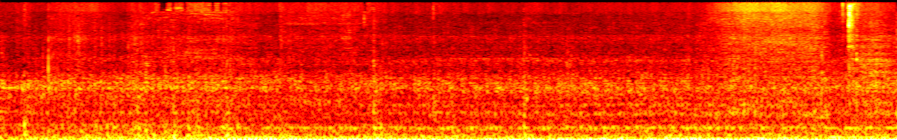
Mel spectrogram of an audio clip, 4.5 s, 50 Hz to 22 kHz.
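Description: A 1985 Mercedes 300TD diesel wagon drives on a hot Georgia road, its engine a steady low rumble that swells slightly as it gathers speed, close and continuous with no talking.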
